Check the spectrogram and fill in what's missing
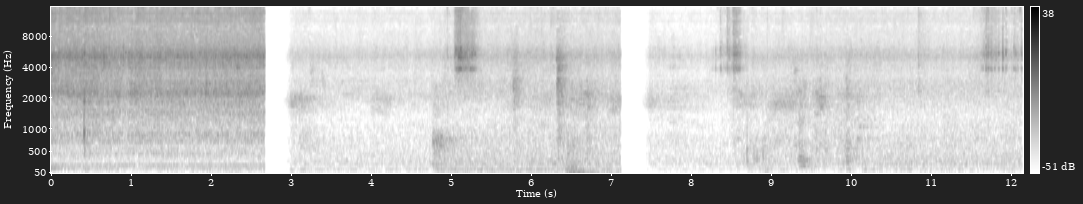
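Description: Onion paste fries in a pan over cumin seeds for a spicy chicken dish, a soft, fairly faint sizzling hiss with occasional stirring scrapes, interrupted by two brief cuts.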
